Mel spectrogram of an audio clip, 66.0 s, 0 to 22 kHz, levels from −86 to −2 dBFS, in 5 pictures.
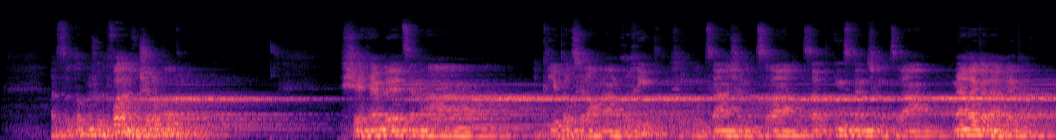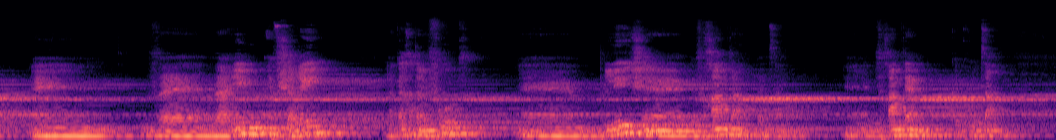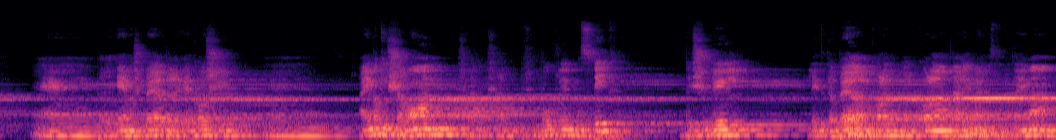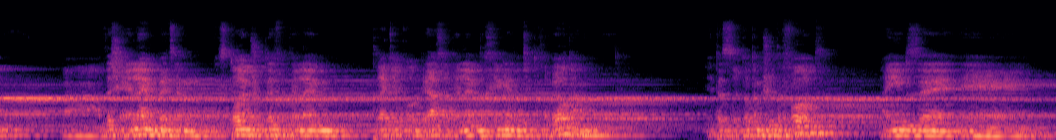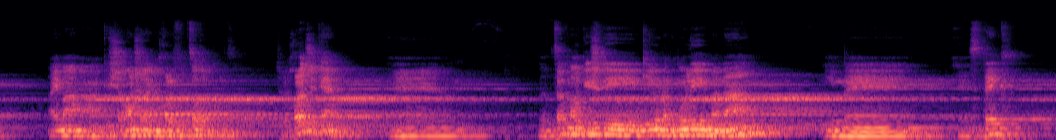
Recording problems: echo of what is said; strong; throughout; 120 ms later, 7 dB below the speech
off-mic speech; far
room echo; noticeable; dies away in 0.9 s

